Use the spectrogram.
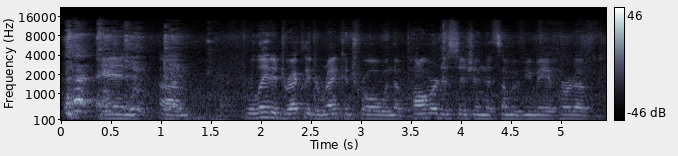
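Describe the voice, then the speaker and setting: A man with an American accent talks very fast in a fairly high pitch with fairly even intonation. Noticeable background noise and audible room echo fill the recording. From US Midwest. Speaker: legislative aide. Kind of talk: public talk at community meeting. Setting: meeting room with audience. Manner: halting, many repetitions.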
